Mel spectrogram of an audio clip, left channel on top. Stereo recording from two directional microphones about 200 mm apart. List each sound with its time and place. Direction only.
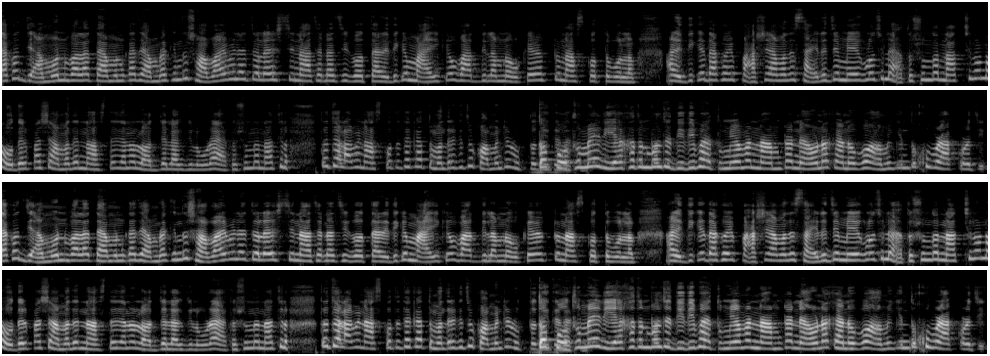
0.0 s a woman's voice: 20° right (ahead or behind)
0.4 s a woman's voice: 5° right (ahead or behind)
0.7 s a woman's voice: 20° right (ahead or behind)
